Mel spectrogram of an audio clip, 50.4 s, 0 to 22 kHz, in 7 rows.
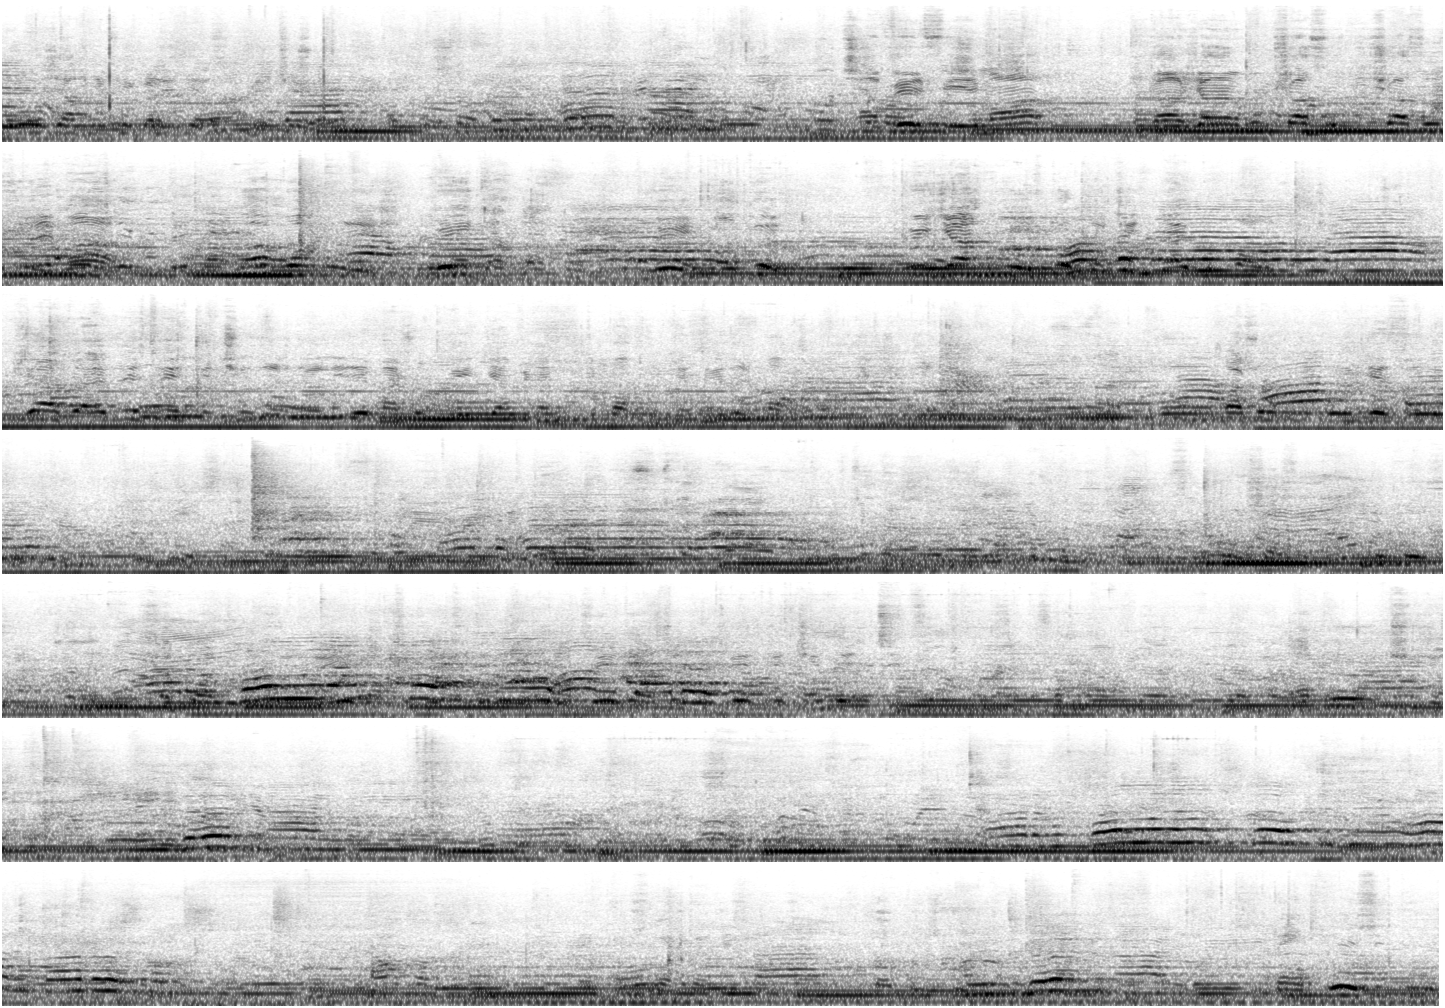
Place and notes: Girl Singer, HIgh Street, Worcester, UK
Street sounds then a girl singer on the other side of the road performs over conversations and other random noise. Another experiment with long recordings.
MixPre 6 II with 2 Sennheiser MKH 8020s.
